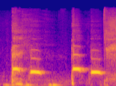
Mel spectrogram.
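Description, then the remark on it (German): Someone imitates a cuckoo with their voice: two clear cuckoo calls, each a pair of hooting notes that step down in pitch, given twice in steady rhythm, fairly loud with no talking. “Und wenn du den Kuckuck hast...”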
